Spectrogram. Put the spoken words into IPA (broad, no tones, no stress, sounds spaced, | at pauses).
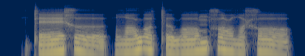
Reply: tʼ ɛː x ɤː | ðˤ ɛ w ɔ tʼ ɤ w ɔː m x ɔː ðˤ ɘ x ɔ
